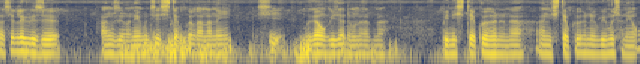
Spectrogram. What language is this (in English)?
Bodo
